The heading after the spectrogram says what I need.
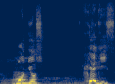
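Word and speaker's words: Moños Geggis: Moños Yeggis, así se pronuncia. Moños Yeggis, G-E-G-I-S.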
